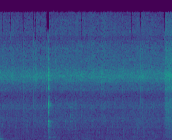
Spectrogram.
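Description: Potatoes sautéing with garlic in a pan while cooking foli fish, giving a steady, close sizzle and bubbling with one brief clack near the start and no talking.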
